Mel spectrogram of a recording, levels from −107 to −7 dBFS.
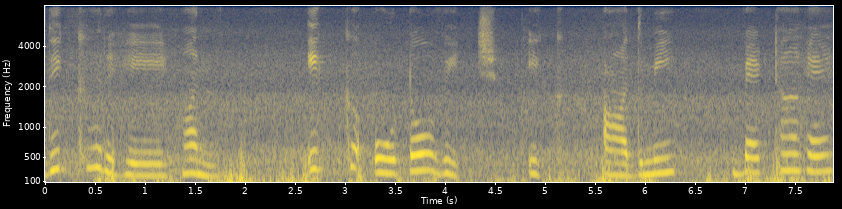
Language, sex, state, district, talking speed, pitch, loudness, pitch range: Punjabi, female, Punjab, Kapurthala, 75 wpm, 230 Hz, -18 LUFS, 210-270 Hz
